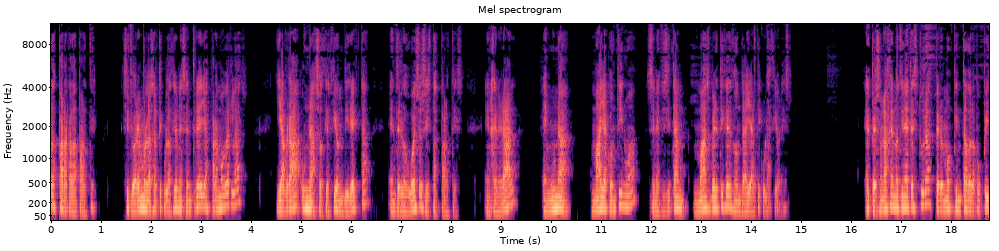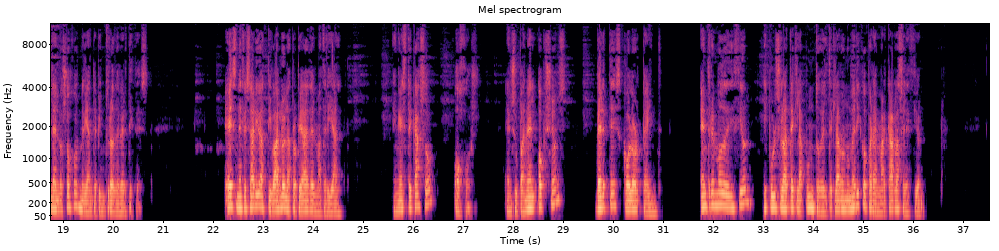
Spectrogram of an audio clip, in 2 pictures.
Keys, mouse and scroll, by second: 2.7 l, 3.9 l, 4.7 l, 5.4 l, 7.7 ctrl+z, 8.1 ctrl+z, 9.2-12.7 middle drag, 10.1 Tab, 14.7 n, 16.1-18.1 middle drag, 24.5-27.5 drag, 27.6 drag, 33.2 Tab, 35.7 KP_Decimal.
